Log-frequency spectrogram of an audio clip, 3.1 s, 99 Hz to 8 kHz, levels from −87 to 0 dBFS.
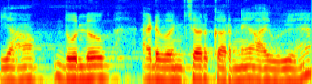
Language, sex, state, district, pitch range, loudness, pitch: Hindi, male, Bihar, Samastipur, 115-130 Hz, -15 LUFS, 125 Hz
